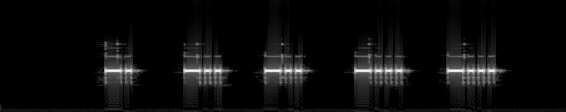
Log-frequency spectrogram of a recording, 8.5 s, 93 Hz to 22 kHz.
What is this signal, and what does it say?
Morse code, heard as a keyed tone, about 16 wpm, 700 Hz. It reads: N D D B B
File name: Lecciones / CLASE Nº4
